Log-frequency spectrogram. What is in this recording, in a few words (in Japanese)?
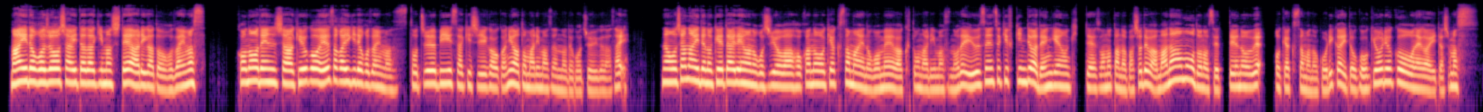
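めんどくさー, 車内アナウンス的なもの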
